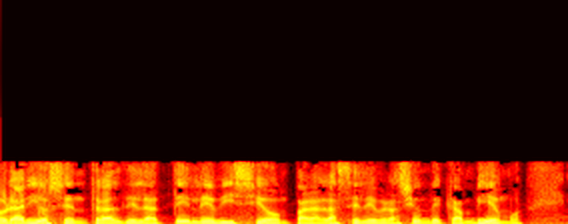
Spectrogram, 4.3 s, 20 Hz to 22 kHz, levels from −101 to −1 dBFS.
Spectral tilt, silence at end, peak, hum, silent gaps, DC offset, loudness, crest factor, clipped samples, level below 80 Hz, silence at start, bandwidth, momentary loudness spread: -6 dB/octave; 0.05 s; -6 dBFS; none; none; under 0.1%; -21 LUFS; 14 dB; under 0.1%; -44 dBFS; 0 s; 6.4 kHz; 3 LU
